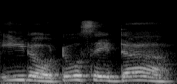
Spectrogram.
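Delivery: put-on high, slow little child voice. Little girl greets Ito, in a high slow child voice. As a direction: talk like a small girl. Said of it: "the little child comes up".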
